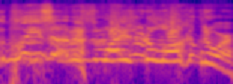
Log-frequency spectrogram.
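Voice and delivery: high frightened cry; squeaky scared pleading, half shouted; panicked plea. Retold or imitated. Comedian replaying her scared plea to the old creep. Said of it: "I'm like".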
